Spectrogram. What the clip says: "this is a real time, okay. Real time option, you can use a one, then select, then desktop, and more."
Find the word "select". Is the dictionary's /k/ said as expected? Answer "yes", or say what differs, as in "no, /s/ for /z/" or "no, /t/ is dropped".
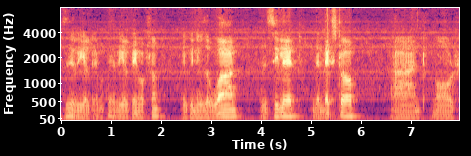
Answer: no, /k/ is dropped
